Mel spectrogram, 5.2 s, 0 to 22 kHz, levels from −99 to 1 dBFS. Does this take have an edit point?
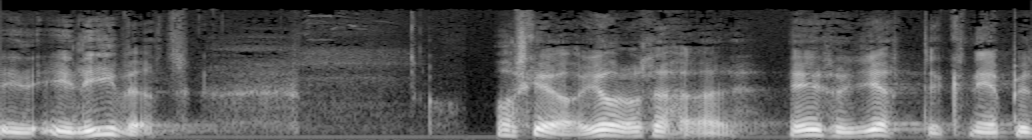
yes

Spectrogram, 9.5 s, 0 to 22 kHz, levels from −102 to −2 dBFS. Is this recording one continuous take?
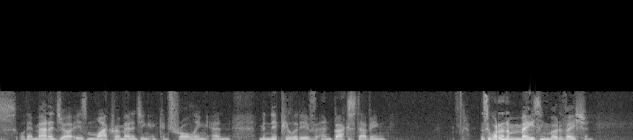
no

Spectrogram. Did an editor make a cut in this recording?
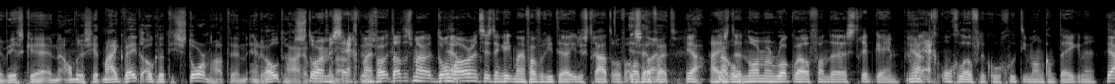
no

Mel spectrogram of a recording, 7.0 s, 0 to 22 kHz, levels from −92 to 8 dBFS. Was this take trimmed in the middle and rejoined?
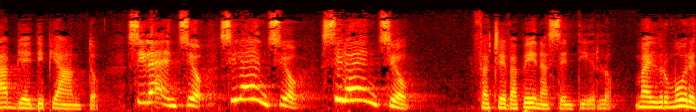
no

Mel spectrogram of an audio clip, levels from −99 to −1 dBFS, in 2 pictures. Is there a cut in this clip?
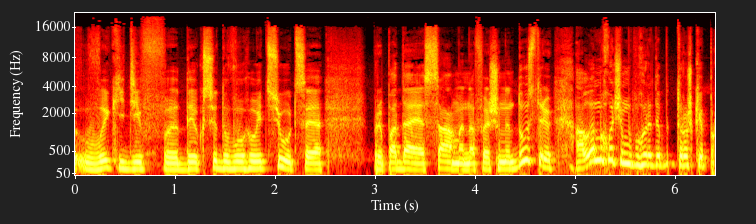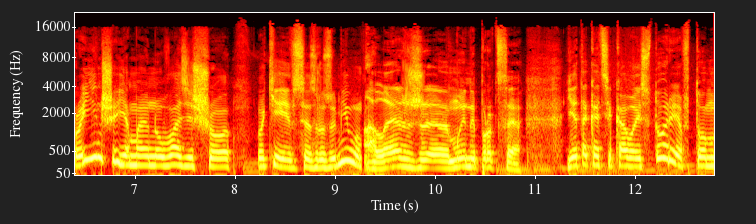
yes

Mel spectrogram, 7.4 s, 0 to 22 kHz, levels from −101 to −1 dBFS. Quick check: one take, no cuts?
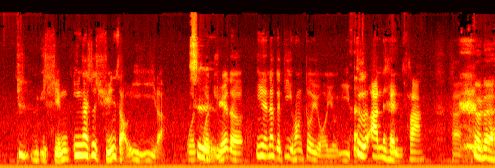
no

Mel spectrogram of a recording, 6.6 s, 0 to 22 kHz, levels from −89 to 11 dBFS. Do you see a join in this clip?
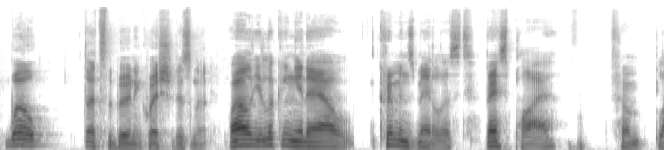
yes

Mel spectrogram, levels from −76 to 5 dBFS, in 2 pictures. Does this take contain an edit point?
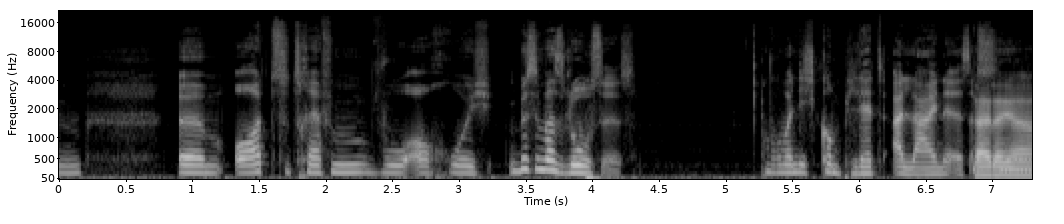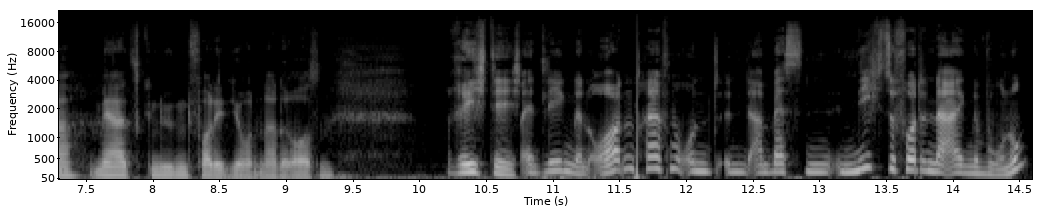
yes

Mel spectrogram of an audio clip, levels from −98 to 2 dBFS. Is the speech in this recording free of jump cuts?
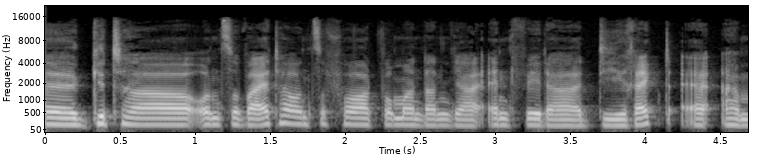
yes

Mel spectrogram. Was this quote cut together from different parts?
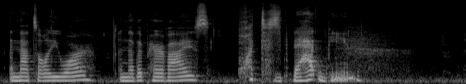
yes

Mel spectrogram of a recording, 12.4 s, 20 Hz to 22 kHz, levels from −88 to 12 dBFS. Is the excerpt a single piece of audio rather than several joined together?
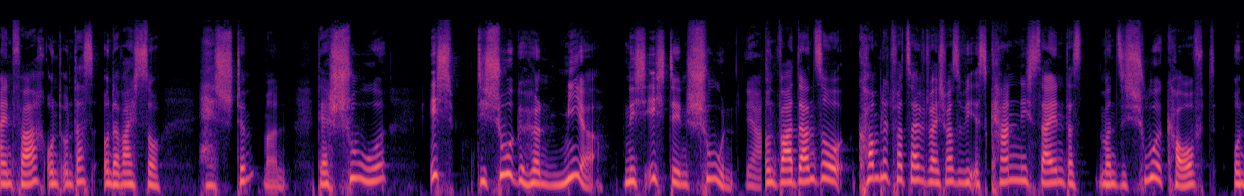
no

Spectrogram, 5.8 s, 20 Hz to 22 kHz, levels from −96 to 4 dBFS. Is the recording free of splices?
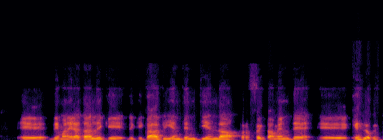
yes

